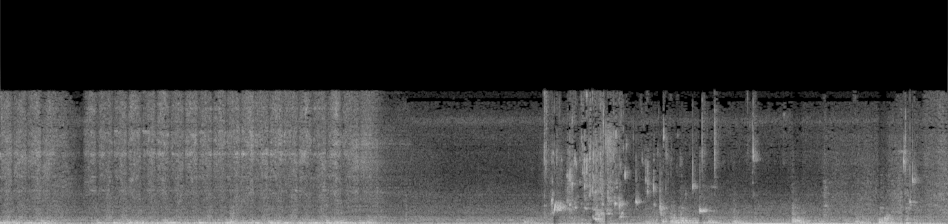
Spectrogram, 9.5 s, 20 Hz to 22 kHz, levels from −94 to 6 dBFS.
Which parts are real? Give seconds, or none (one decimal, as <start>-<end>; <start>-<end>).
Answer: 0.0-3.5; 4.1-9.5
